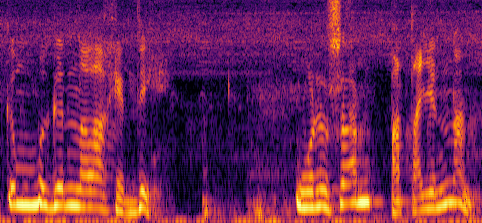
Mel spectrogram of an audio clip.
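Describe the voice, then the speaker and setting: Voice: mid-range voice, big pitch swings, unhurried. A performer with an Ilocano accent playing a grumbling, blunt, callous male farm henchman in an audio drama. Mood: callous, arguing. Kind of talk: radio-style Ilocano drama acting. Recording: distant mic, faint noise, crickets and animals.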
